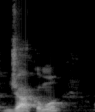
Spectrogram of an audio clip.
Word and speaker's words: Giacomo: It's just Giacomo, and the first the first uh, sound is kind of tricky. The G is like uh, phonetically is D plus J, J.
